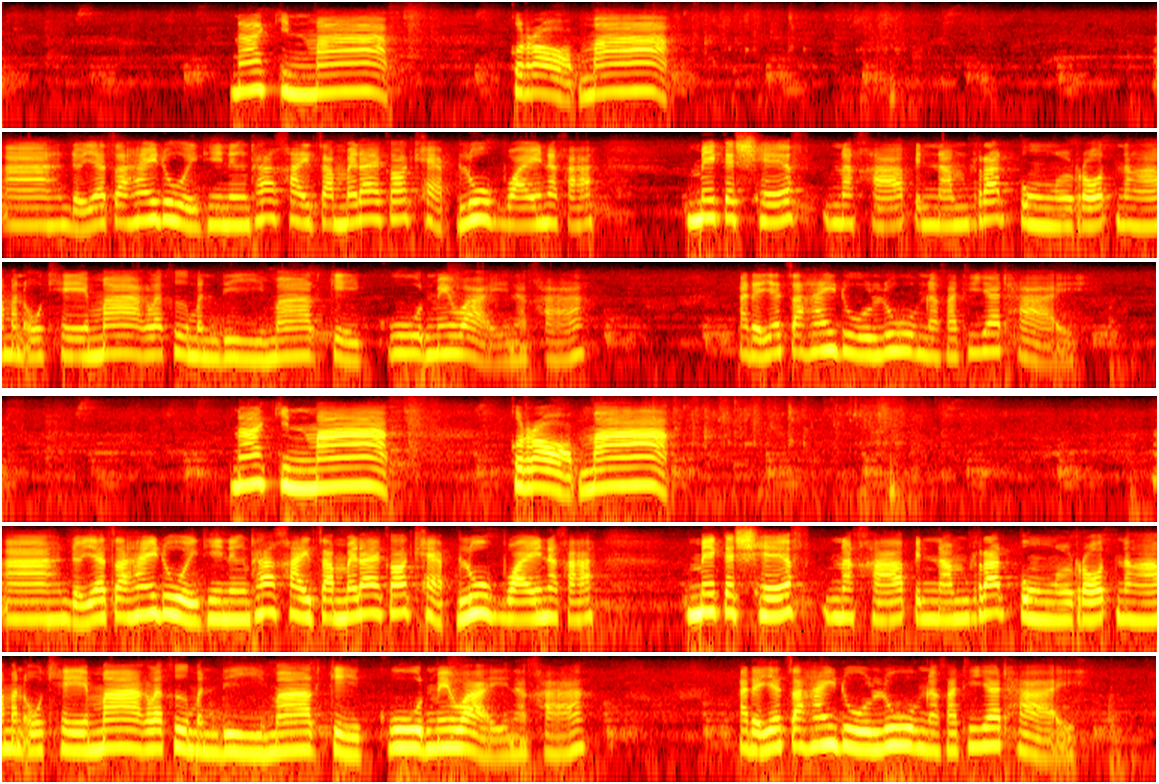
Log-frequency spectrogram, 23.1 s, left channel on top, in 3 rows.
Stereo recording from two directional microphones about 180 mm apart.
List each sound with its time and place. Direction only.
1.5 s speech: 15° right (ahead or behind)
7.7 s speech: 15° right (ahead or behind)
20.3 s speech: 15° right (ahead or behind)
